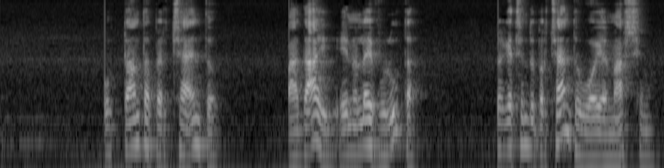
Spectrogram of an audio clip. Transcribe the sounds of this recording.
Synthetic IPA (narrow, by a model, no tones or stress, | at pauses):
ot̪ːant̪apert͡ʃɛnt̪o | mad̪ajenːonlɛjvoluːt̪a | perk̟et͡ʃːɛnt̪̬opert͡ʃɛnt̪ovwɔjalmasːimo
